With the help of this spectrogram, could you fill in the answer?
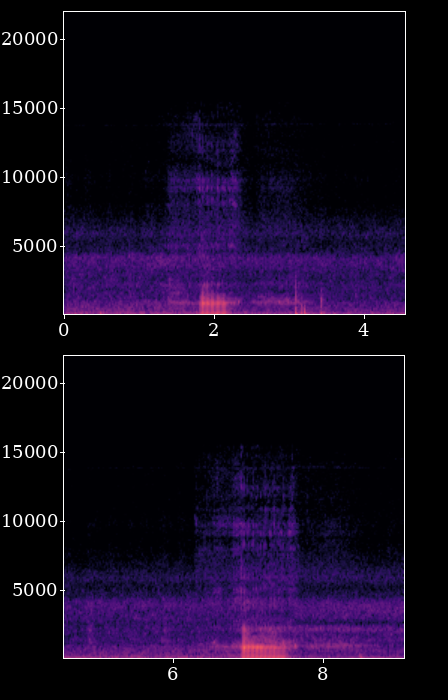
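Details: Pekingese dog asleep after tiring itself out playing at a dog run during the day, snoring like a frog: two short buzzy, rattling snores about five seconds apart over quiet room hiss.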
